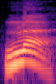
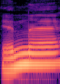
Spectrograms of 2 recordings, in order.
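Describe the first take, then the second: First: The word is said in a hard, menacing tone. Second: The word is said in a warm, gentle tone. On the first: The listener is being warned of trouble. "வேறு மாதிரி அர்த்தம் மாறிடும்" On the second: The listener is being addressed with fondness. "என்னப்பா என்னடா கண்ணு அப்படி அப்படி சொல்கிற அந்த பாவம்"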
